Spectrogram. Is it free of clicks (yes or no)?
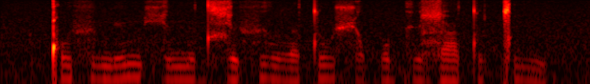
no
